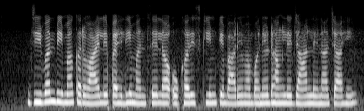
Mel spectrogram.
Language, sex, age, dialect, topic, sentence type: Chhattisgarhi, female, 25-30, Central, banking, statement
